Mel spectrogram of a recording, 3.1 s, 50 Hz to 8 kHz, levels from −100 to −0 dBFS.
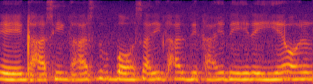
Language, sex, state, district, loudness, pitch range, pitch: Hindi, female, Bihar, West Champaran, -20 LUFS, 215-230 Hz, 225 Hz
